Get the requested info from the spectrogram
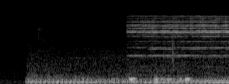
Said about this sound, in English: The afternoon recess bell rings at Brampton's Our Lady of Peace Elementary School, but none of the kids come out for fresh air.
